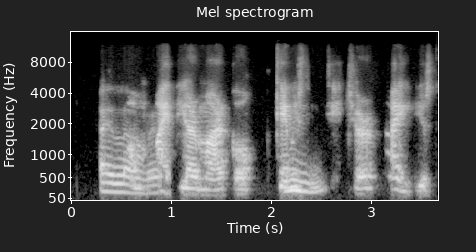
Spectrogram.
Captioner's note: spanish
